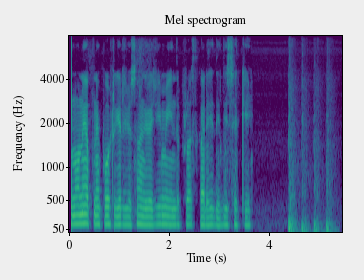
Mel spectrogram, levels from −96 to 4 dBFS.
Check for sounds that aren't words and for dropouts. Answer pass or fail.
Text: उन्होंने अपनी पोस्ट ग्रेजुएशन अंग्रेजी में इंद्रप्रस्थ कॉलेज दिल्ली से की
fail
